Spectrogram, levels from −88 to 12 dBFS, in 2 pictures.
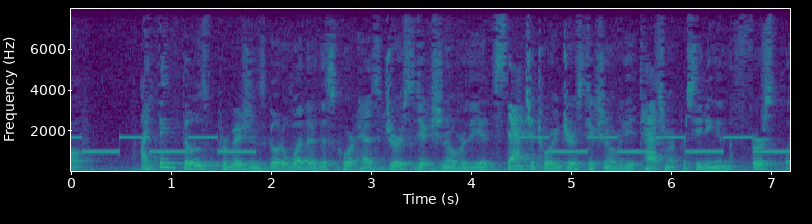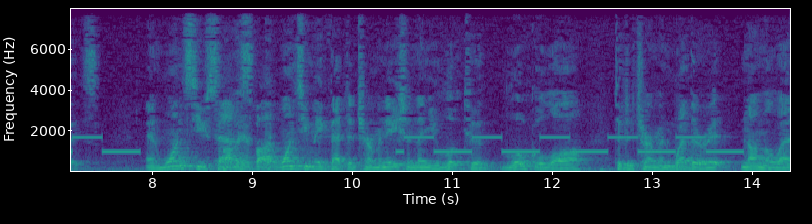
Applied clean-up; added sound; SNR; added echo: none; Alarm; 10 dB; none.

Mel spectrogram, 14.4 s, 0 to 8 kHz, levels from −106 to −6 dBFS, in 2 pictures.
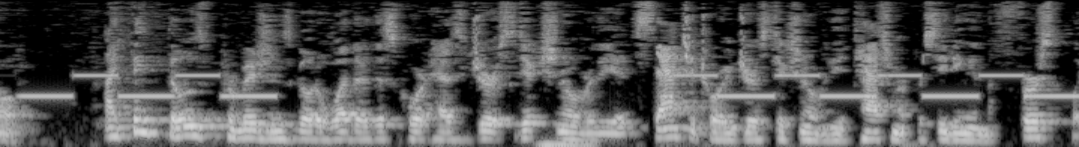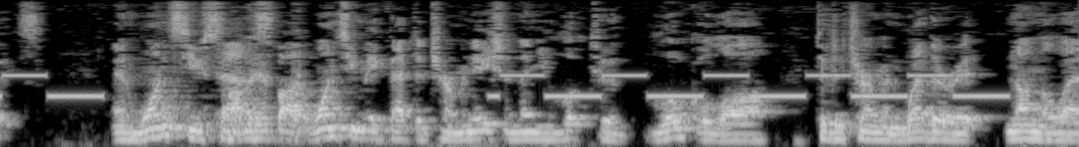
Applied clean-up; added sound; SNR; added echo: classical method Wiener filter.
